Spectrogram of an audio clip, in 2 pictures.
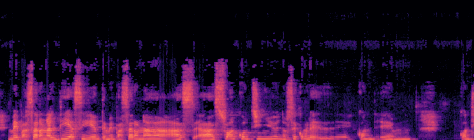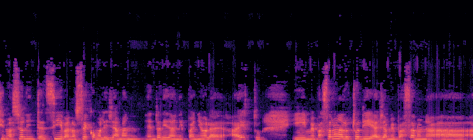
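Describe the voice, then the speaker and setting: A middle-aged woman shares her personal faith testimony, retelling it in a heartfelt, halting way full of restarts. Her voice sits high and carries a gravelly edge. The recording is dull and lo-fi. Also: darkish tone. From Chile. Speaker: churchgoer giving a testimony.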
